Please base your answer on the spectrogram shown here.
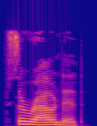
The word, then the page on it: surrounded: British English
